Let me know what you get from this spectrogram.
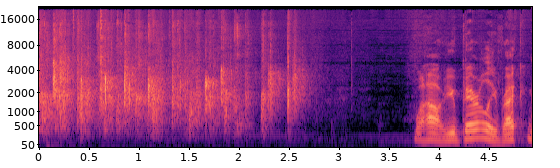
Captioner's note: applause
